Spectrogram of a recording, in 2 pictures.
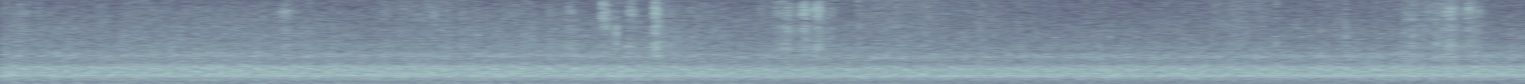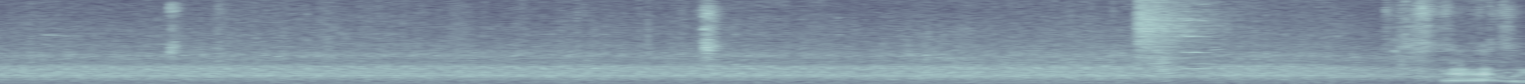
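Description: Truck in a video game with a steady low engine drone, close and continuous, joined by faint air-brake hiss and brief ticking near the end; a voice speaks over it.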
